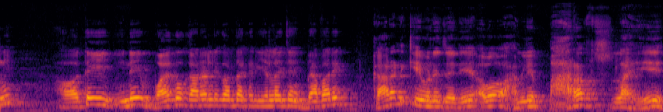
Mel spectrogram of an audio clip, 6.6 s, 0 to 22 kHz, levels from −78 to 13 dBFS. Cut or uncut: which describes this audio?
cut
